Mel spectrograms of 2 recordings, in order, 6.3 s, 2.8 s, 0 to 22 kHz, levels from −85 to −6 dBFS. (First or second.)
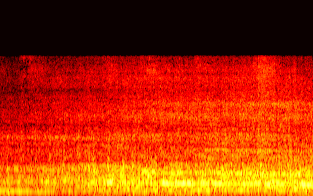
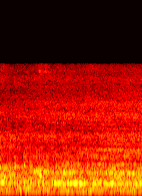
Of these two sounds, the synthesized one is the first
